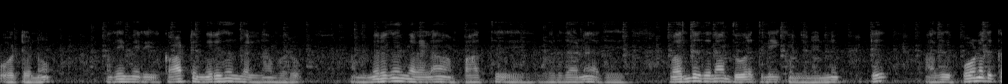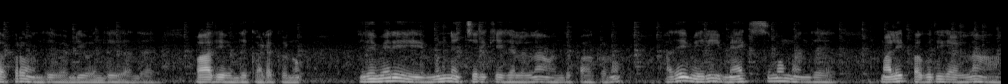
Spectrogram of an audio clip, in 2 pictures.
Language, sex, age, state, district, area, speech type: Tamil, male, 45-60, Tamil Nadu, Thanjavur, rural, spontaneous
